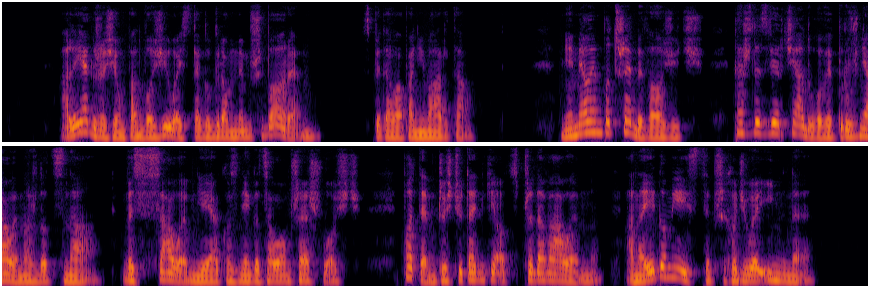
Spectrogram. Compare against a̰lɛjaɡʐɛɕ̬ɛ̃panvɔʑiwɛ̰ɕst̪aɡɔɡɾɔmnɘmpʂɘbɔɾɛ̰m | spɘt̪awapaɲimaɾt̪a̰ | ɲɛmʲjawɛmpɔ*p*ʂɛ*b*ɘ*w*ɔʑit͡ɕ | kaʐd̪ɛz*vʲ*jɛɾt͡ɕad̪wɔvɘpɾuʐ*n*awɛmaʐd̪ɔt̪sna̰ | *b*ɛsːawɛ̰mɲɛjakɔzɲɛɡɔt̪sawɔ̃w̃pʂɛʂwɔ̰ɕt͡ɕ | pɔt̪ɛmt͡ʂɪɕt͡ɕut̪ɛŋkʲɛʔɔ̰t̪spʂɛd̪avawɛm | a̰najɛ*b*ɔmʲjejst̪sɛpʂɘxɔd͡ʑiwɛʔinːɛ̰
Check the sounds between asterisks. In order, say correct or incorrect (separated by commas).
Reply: incorrect, correct, incorrect, correct, incorrect, incorrect, incorrect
